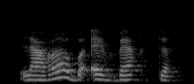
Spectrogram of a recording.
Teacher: As soon as we put the E at the end, we must, I repeat, we must pronounce that consonant.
